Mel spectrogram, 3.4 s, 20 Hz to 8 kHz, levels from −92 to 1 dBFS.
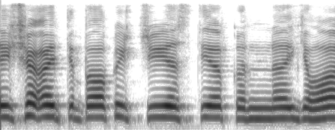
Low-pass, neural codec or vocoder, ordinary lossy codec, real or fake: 7.2 kHz; codec, 44.1 kHz, 7.8 kbps, Pupu-Codec; none; fake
